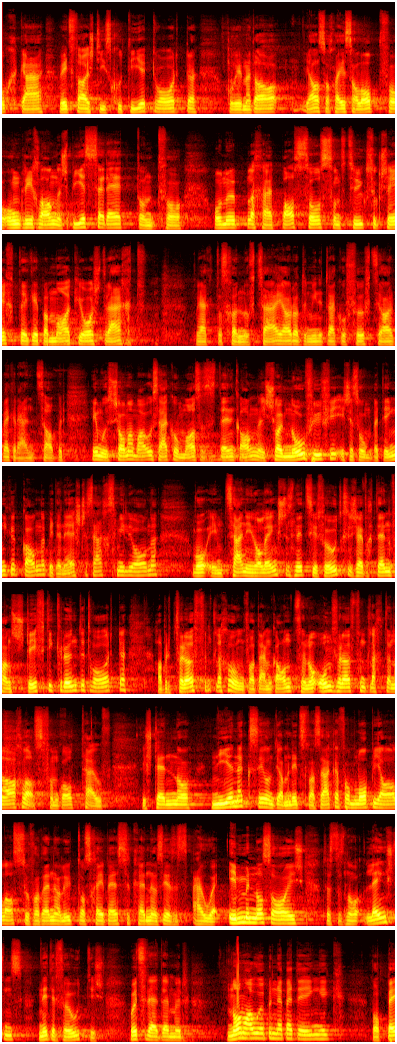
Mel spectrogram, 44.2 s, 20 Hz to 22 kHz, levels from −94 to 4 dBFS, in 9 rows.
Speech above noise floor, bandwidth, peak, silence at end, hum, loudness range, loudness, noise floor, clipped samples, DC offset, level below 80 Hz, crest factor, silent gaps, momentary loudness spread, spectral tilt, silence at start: 31 dB; 15 kHz; 0 dBFS; 0 s; none; 5 LU; -22 LUFS; -52 dBFS; under 0.1%; under 0.1%; -62 dBFS; 22 dB; none; 10 LU; -6 dB/octave; 0 s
